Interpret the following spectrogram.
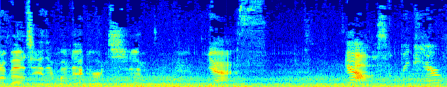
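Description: Steady low rumble of road and tyre noise heard inside a moving car's cabin on a bumpy road, with short bits of voices over it.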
